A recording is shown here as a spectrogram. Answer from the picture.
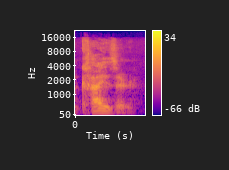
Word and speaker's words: Kaiser: cap for future reference my last name is pronounced Kizer I not e so Kaiser Kaiser Gary is your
